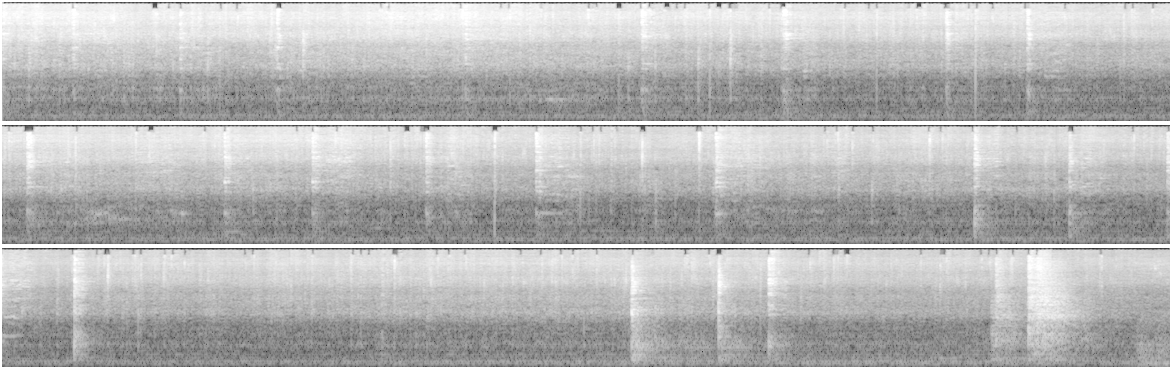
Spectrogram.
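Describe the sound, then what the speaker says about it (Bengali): Two medium chopped onions fry in hot oil, a steady close sizzle broken by repeated sharp scrapes and clinks of a spoon stirring against the pan, with no voices. "দুটো মিডিয়াম সাইজের পেঁয়াজ কুচিয়ে নিয়েছি। এখন লাল লাল করে ভেজে নেব।"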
